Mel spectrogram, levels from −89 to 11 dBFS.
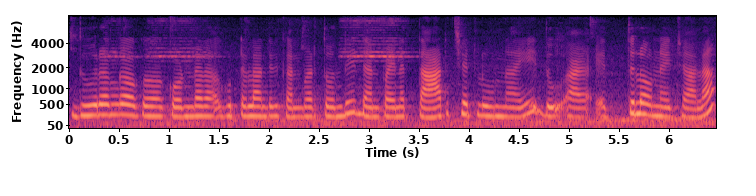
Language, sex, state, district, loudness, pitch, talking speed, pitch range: Telugu, female, Telangana, Karimnagar, -16 LUFS, 220 Hz, 130 wpm, 215-235 Hz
